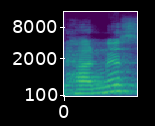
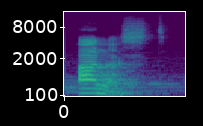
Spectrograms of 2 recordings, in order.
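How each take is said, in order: First: The h at the start is pronounced. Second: The h at the start is not pronounced. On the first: The speaker calls it wrong. "bukan honest" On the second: The speaker calls it right. "tapi honest; itu adalah silent H"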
